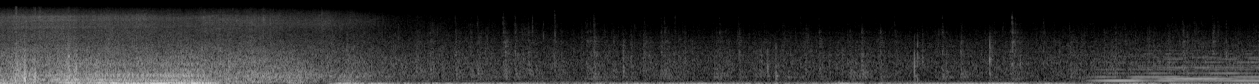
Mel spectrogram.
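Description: Thunderstorm sound effects: heavy rain with a deep thunder rumble, loud at first and fading away over the first four seconds. After that it is quieter, and near the end music comes in with held low notes.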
